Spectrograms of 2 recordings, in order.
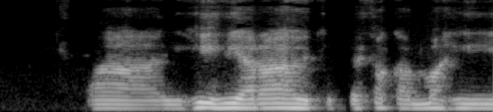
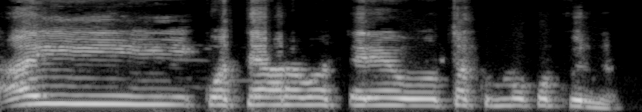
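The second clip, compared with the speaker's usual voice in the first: a higher, lightly voiced old kuia; imitating her grandmother; 7 semitones higher than usual. The kuia teasing her grandchild for her Te Arawa accent, lightly voiced and higher. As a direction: mimic the teasing kuia, pitched up a little. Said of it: "Ka me taku kuia".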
